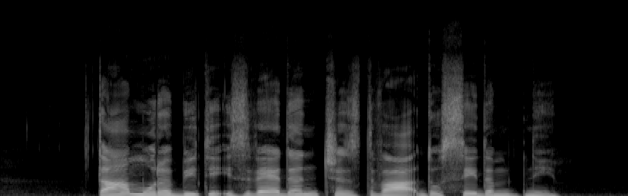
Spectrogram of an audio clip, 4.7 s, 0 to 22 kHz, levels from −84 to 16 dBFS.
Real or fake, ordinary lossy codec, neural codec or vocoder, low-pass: real; none; none; 19.8 kHz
